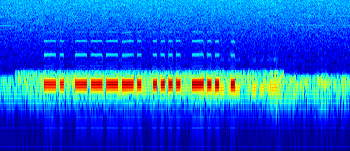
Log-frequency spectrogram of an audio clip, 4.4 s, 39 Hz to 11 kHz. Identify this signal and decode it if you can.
Morse code, heard as a keyed tone, about 24 wpm, 480 Hz. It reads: N9HDE
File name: CW / kt5j wpx cw-op-k5pi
